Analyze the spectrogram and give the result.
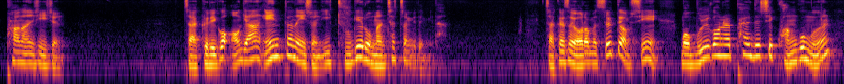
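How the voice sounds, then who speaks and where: Animated test-prep teacher. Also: male voice, medium pitch. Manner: animated, stretches English phrases slowly to show rising and falling intonation. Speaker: TOEIC Speaking instructor. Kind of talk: lecture with English examples.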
